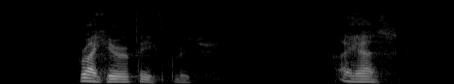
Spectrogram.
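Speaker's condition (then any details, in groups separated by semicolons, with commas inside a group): Cerebral palsy; lifelong disability since youth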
